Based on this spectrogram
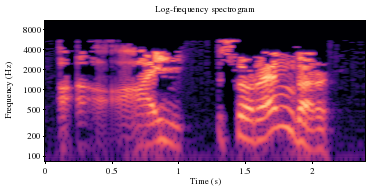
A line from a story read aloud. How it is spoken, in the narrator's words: he squeaked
